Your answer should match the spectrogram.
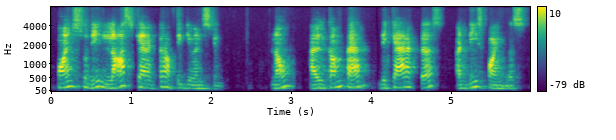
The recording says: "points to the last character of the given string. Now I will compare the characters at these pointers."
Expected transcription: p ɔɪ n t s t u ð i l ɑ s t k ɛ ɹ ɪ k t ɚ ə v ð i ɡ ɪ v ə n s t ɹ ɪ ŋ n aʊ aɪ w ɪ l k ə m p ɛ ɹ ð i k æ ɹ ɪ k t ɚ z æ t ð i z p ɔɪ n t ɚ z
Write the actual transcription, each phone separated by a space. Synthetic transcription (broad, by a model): p ɔɪ n t s t u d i l ɑ s t k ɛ ɹ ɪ k t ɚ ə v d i ɡ ɪ v ə n s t ɪ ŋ n aʊ aɪ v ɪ l k ə m p ɛ ɹ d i k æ ɹ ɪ k t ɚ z æ t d i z p ɔɪ n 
